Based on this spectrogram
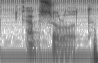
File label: "absolut", Catalan; 1. absolute; complete; supreme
